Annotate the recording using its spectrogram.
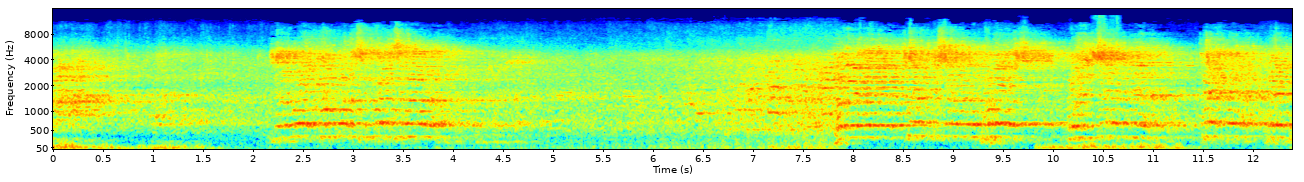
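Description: Boxing crowd in an indoor hall, a loud mix of many voices and cheering reacting to a knockout, swelling about two seconds in, easing off, then swelling again near the end.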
